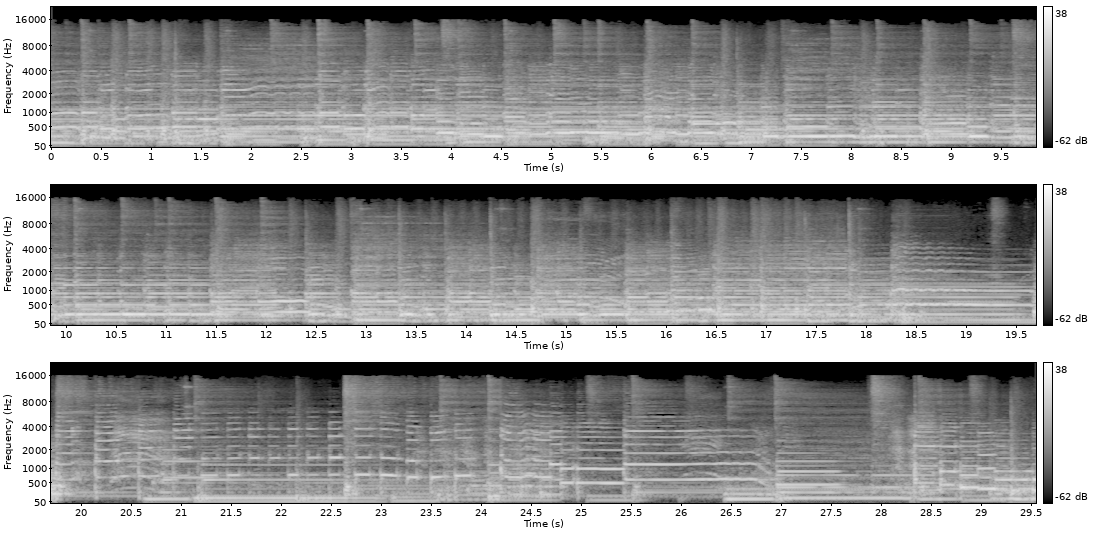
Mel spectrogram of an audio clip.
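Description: Live blues band playing an instrumental stretch with no singing, a guitar leading with held and bending notes.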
